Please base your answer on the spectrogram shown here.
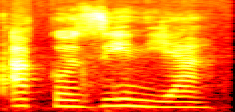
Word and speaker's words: Acozinha: Acozinha po, H-A-H. Pero ang pronunciation po ng products namin is Acozinia.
